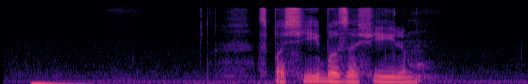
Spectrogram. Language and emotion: Russian, sad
